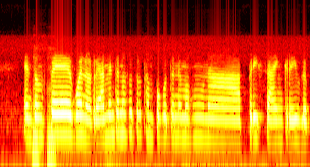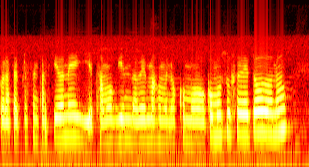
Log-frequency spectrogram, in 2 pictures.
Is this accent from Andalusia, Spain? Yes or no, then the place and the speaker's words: yes; Málaga, Andalusia, Spain; Sí, somos de Málaga.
